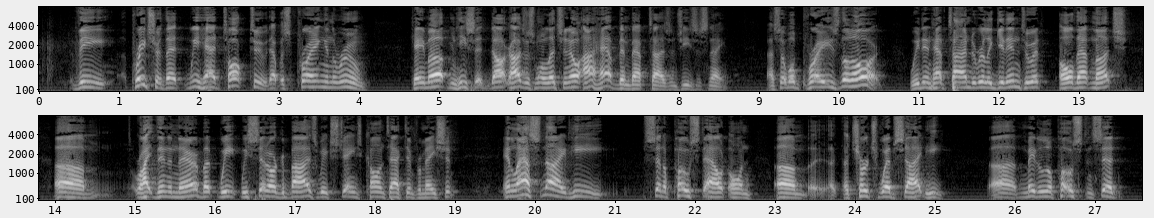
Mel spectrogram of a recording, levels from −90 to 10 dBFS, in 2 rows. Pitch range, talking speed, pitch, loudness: 140-195 Hz, 190 wpm, 175 Hz, -21 LUFS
